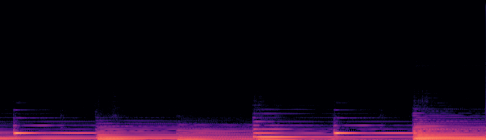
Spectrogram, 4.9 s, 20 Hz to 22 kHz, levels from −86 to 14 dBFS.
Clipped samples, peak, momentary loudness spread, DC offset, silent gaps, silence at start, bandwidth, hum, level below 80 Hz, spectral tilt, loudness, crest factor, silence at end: under 0.1%; -4 dBFS; 12 LU; under 0.1%; none; 0 s; 4.5 kHz; none; -52 dBFS; -11.5 dB/octave; -20 LUFS; 16 dB; 0 s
